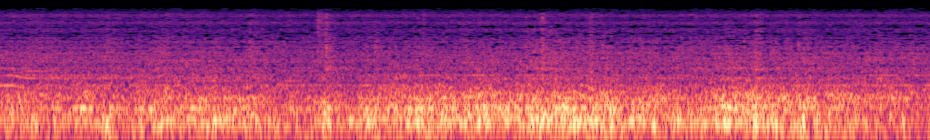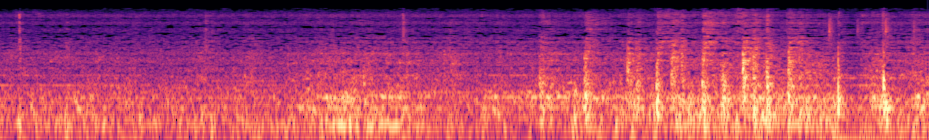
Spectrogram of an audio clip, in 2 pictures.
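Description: Passenger train running on the track, heard from the open coach door: a steady rumble of the wheels on the rails, with the clickety-clack of wheels over rail joints picking up in the last few seconds.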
